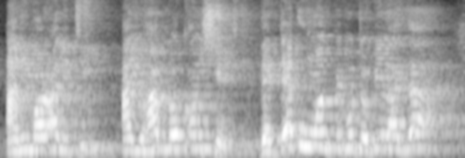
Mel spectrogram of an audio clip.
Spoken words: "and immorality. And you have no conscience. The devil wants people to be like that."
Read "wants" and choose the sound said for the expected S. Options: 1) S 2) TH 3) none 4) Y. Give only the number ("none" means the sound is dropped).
3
